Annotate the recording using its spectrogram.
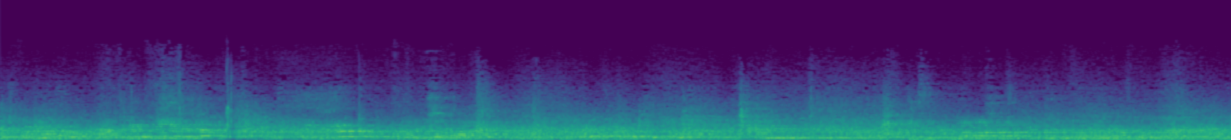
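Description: A crowd of spectators murmurs and calls out in a large echoing arena.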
